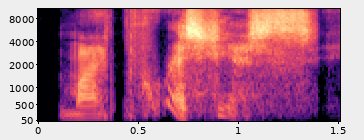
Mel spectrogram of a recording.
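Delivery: slow, hissing creature voice; Gollum voice. Pretend. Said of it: "Yeah, the Golem voice".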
